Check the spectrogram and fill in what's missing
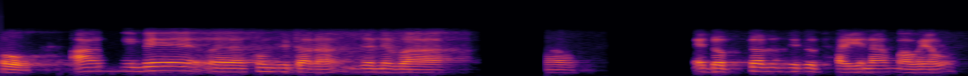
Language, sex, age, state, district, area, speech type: Bodo, male, 45-60, Assam, Kokrajhar, rural, conversation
